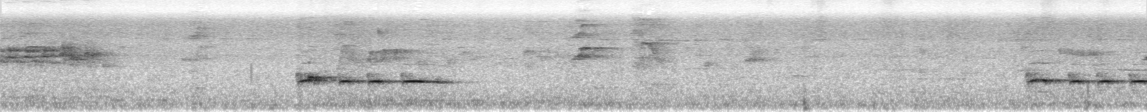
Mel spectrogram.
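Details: Aviary-kept Anggungan, five months old, repeating a short burst of four or five clipped whistled notes twice, several seconds apart. Scattered high chirps from other birds in between.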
